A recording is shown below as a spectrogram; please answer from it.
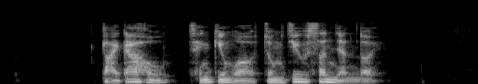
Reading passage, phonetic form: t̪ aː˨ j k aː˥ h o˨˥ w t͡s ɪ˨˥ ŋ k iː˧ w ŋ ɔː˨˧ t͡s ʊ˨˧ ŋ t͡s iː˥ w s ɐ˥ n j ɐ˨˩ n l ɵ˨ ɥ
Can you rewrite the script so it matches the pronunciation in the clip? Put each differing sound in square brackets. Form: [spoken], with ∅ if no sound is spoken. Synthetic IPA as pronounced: t̪ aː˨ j k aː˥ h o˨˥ w [t͡sʰ] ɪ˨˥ ŋ k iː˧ w ŋ ɔː˨˧ t͡s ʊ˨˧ ŋ t͡s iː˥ w s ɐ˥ n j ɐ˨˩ n l ɵ˨ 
